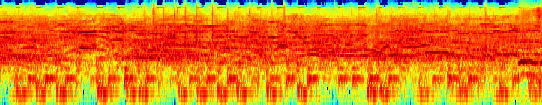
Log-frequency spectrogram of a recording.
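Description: Fight crowd shouting and cheering, many voices calling out at once, over rhythmic music with a steady low beat.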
